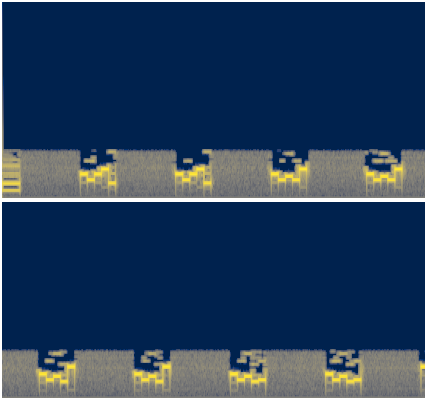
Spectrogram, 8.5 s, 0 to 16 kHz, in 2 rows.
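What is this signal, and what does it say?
Five-tone selective call (ZVEI), heard as quick runs of five tones, tones of about 70 ms. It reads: 85803 85803 85750 85750 85744 85744 85745 85745
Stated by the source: ZVEI five-tone selective call 85730 received with an SDR.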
